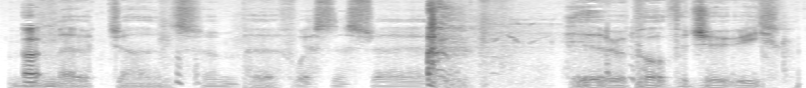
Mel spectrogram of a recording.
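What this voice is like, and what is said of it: Weird put-on English accent. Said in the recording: “Some reason I got a weird English accent.”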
